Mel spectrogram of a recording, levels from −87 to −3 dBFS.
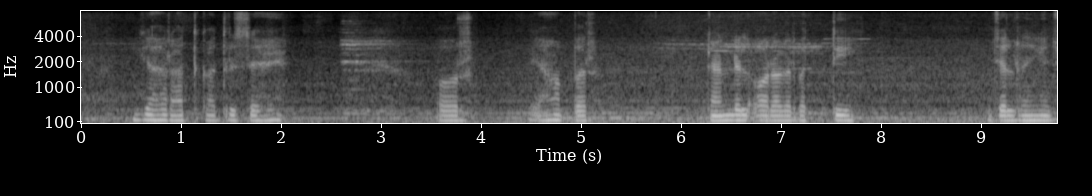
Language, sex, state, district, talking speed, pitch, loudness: Hindi, male, Uttar Pradesh, Varanasi, 100 wpm, 130 Hz, -32 LUFS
